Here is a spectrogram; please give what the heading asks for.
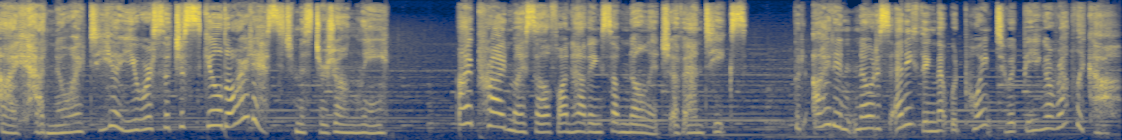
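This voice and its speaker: A woman's voice: a little high, very animated, normal speed, soft background music. A woman voicing a gracious, modest young lady of the opera in a video game, polite and poised. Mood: admiring. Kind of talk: scripted video game dialogue.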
